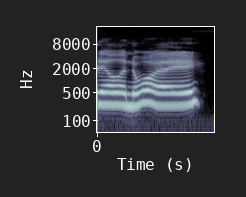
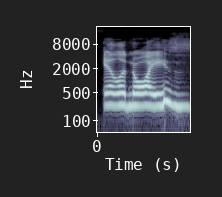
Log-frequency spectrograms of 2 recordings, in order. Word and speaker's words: Illinois: Harvard, Illinois. – Appreciate that silent S, my friend. – Illinois. – Nope. Got it.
